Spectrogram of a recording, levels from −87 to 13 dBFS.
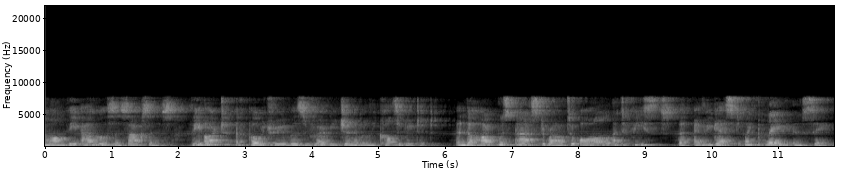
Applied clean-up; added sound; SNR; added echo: none; none; none; reverberation time 0.9 s.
